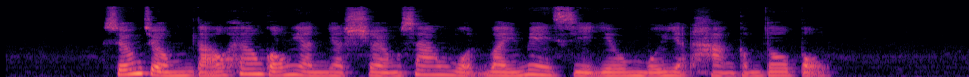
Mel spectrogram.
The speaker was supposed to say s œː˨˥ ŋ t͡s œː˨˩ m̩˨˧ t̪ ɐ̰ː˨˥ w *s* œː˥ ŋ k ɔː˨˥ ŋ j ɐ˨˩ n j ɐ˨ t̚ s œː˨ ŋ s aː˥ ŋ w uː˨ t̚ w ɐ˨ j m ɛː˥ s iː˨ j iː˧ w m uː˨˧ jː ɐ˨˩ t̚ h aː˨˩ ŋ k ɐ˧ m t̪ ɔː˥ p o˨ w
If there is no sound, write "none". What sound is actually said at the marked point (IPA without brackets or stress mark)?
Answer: h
